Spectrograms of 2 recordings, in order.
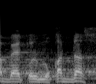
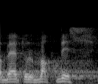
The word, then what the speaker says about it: بیت المقدس: جن کا مرکز بنا بیت المقدس یا بیت المقدس، یہ دونوں اس کے تلفظ ہیں۔ دوسری شاخ بنی اسماعیل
